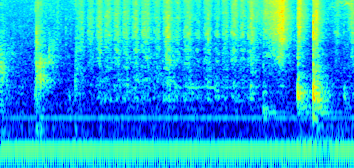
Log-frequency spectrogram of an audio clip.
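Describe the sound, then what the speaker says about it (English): An eraser rubs out pencil marks on a wooden board during work on a table saw cart. The strokes come as soft, faint scrubbing passes under a low steady hum, growing a bit louder and quicker near the end. "I'm gonna get my eraser here."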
